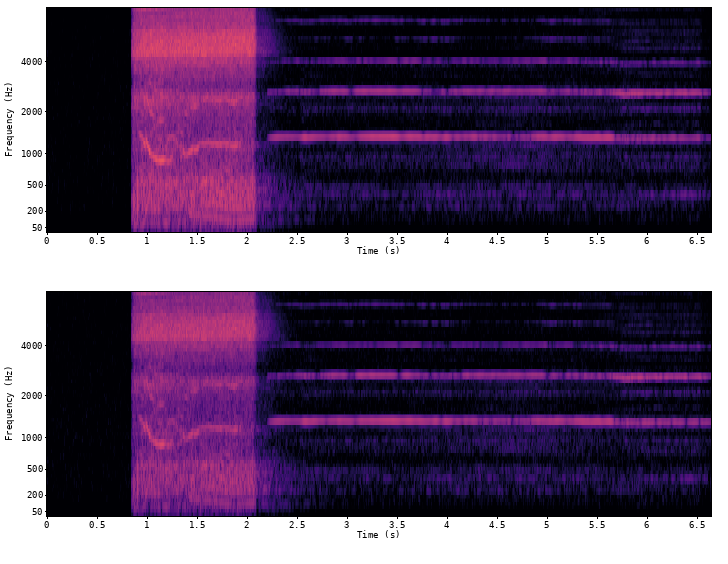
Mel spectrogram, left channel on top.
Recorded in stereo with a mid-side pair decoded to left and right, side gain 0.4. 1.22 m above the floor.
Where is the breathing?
50° left, 0.7 m.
